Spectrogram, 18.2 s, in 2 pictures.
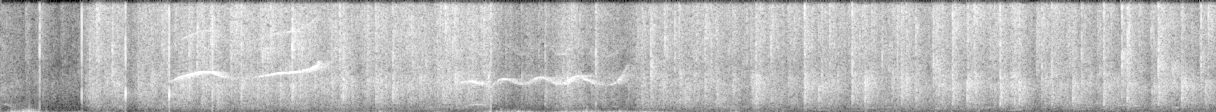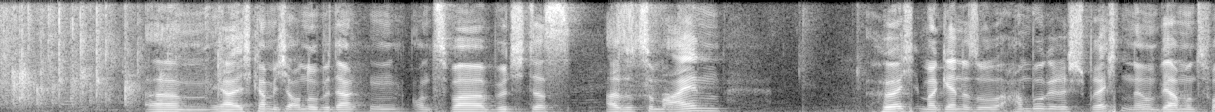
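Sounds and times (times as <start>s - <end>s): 
crowd applauding: 0.0s - 10.8s
rising warbling whistles: 1.2s - 2.6s, 3.3s - 5.0s
speech: 10.3s - 14.6s, 15.7s - 18.2s.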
